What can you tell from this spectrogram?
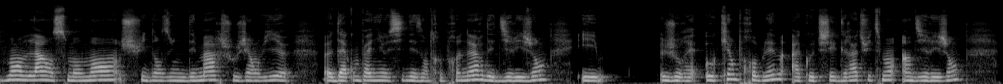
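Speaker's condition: No condition

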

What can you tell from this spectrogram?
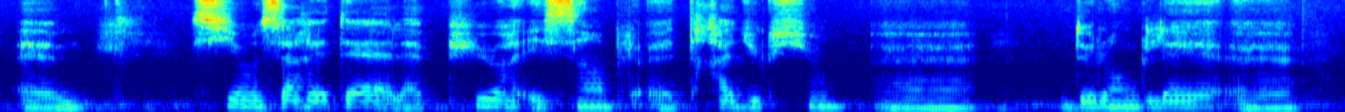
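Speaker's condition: No condition

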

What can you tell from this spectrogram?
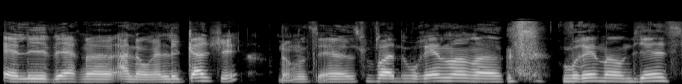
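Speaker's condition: Dystonia; congenital

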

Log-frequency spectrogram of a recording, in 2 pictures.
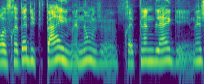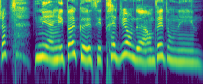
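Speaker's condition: Cerebral palsy; childhood speech

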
